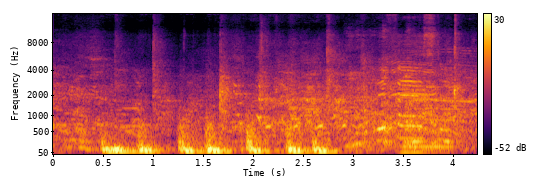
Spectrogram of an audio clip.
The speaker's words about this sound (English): They were good. Come on, let's give them another hand.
